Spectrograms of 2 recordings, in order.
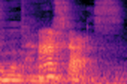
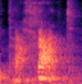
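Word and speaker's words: תחת: So, if you've been Sephardi, you'd never said that cuz it would be tachat, right? So, when he goes Ashkenazi, pronounce it soft as a soft, right? So, it's tachas and that's how it becomes your tuchus.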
